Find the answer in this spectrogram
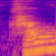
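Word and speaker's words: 강: फेरि तलमुनि जुनेको ङ यो ङ लाई चाहिँ हामीले आडा ङ गर्नुपर्छ फलस्वरूप हामीले उच्चारण गर्दा ख मा आ खा अनि आदि ङ खान कसरी खान भन्नु पर्यो खाङ भन्नु पर्यो कसरी खाङ खाङ भनेको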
